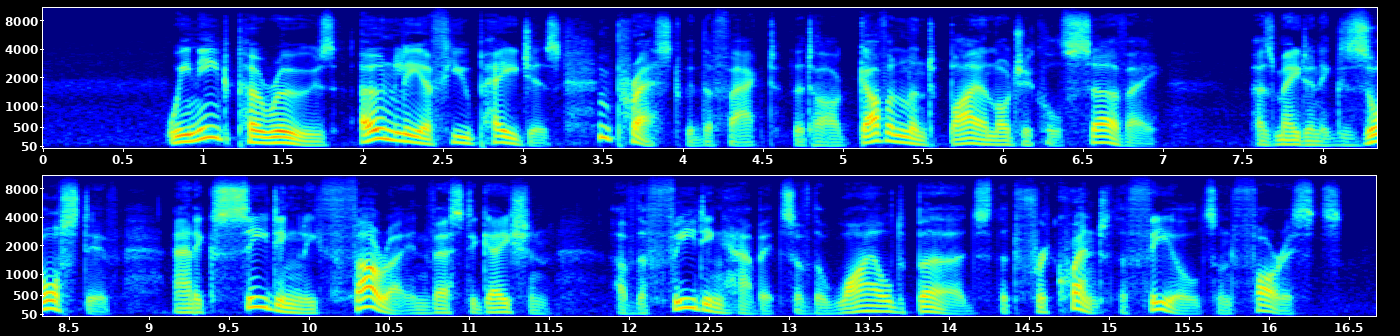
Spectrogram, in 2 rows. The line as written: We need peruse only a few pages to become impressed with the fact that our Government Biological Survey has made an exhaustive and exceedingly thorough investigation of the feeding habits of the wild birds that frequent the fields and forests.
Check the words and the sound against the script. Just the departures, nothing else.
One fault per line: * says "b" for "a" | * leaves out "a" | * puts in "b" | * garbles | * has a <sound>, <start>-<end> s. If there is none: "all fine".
* leaves out "to become"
